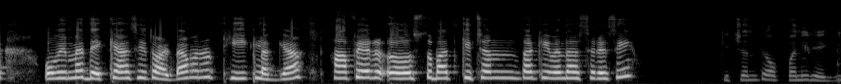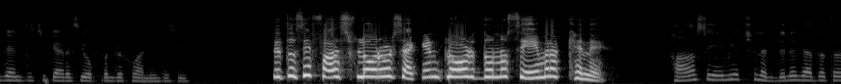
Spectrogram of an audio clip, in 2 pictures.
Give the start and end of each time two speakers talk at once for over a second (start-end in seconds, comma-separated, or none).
none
